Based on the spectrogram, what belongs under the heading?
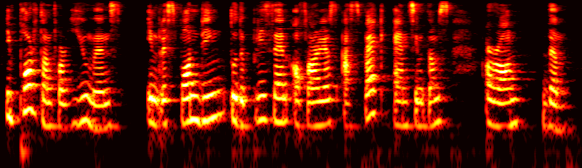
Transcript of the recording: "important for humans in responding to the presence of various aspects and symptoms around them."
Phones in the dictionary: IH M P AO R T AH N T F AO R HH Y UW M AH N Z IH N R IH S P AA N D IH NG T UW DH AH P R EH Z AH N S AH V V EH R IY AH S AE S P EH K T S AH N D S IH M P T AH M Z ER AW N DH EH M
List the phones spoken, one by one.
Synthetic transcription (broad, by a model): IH M P AO R T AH N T F AO R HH Y UW M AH N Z IH N R IH S P AA N D IH NG T UW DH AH P R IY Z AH N AH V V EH R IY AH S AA S P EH K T AH N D S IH M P T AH M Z ER AW N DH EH M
